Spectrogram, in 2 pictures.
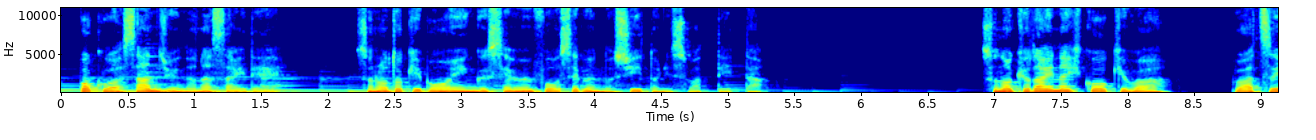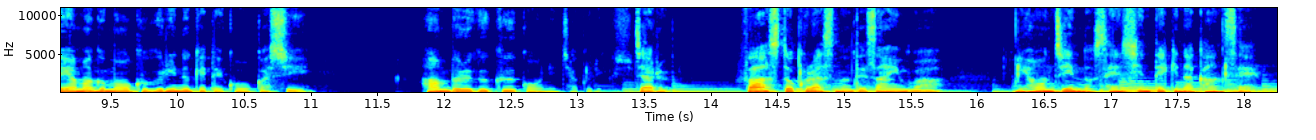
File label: Japanese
